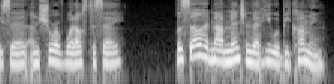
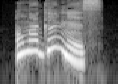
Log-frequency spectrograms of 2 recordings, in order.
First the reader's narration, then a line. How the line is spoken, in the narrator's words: exclaimed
